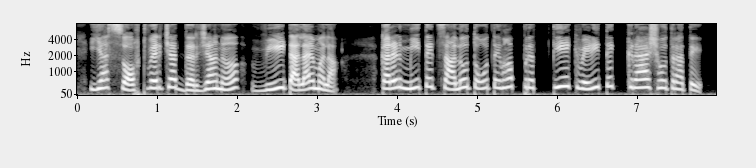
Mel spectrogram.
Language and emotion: Marathi, disgusted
